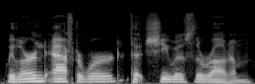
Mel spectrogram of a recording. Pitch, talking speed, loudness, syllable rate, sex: 120 Hz, 190 wpm, -18 LUFS, 5.1 syllables/s, male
